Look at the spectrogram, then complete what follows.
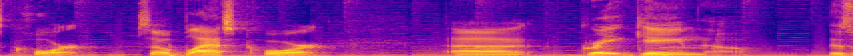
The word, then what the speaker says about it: Blast Corps: the title cuz I grew up calling it blast corpse and as most people know which I did not is that a corpse is pronounced core when there's an s on it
